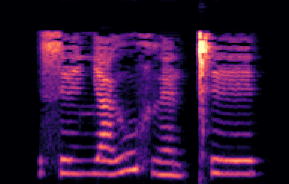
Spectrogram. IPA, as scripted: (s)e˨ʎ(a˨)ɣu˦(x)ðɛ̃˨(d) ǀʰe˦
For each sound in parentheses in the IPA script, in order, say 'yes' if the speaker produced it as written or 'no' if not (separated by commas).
yes, yes, yes, yes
